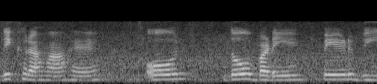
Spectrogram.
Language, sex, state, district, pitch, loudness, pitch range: Hindi, female, Haryana, Rohtak, 220 Hz, -19 LUFS, 205-235 Hz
